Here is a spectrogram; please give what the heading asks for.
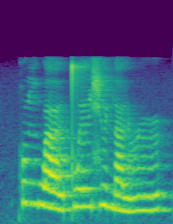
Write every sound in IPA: k ʊ˦ ŋ w a˨˩ ɪ̯ t̪ w e˦ ɪ̯ ɕ y˥˨ n a˨˩ ɪ̯ ɻ ɻ̩˨˦

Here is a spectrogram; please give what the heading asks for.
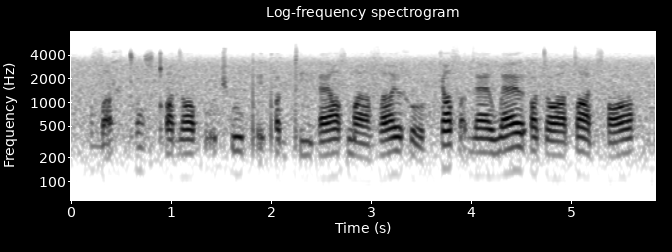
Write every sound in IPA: zˤ æ̰ x tʼ o̤ sˤ qʼ ɒ d ɒː f o̰ t͡ʃʼ uː pʼ ḛ pʼ ɒ d tʼ iː ʔ æː sˤ m æː zˤ iː ə̯ x o | k e sˤ ḛ d æː w æː ə̯ ʔ ɒ t ɒː ə̯ tˤ æ t͡sʰ ɒː

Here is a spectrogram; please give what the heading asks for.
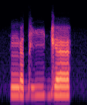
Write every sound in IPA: ŋ æ dʱ iː ɡʲ æ

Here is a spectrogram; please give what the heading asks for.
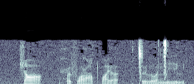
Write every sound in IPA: t͡ʃ ɑ | ħ ʉ f ɔ ʕ e tˤ p e ɐ̯ | ǀ ʉ l o ɐ̯ ŋ͡ǀ i l

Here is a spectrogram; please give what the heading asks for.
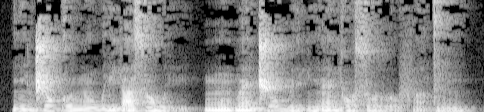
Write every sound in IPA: ĩ˧ d͡ʒ ɔ˧ ɡ o˧ n ũ˧ w i˦ j a˧ s ɔ̃˧ w i˨ | m ũ˦ b ɛ̃˦ d͡ʒ o˧ m e˨ j ĩ˨˦ ɾ ɛ̃˧ j ɔ˨ s o˨ l o˨ f ã˨ t ĩ˧

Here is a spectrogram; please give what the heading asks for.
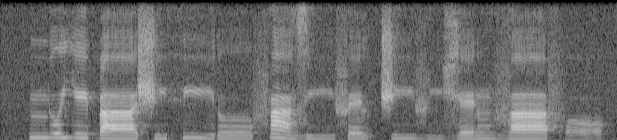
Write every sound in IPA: ɲ o˧ j e˧ ɓ aː˨ ʃ i˨ h iː˦˨ ɾ oː˨ f ã˦˨ z iː˨ f ɛ˨ l t͡ʃ iː˦ v i˨ ɣ ɛ˧ ɾ ũ˧ v aː˦ f ɔ˨

